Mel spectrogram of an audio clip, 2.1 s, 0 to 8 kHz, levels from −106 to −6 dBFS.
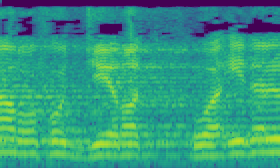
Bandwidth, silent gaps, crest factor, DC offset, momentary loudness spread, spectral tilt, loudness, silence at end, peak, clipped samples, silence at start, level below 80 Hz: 7.4 kHz; none; 18 dB; under 0.1%; 7 LU; -3.5 dB/octave; -19 LUFS; 0 s; -2 dBFS; under 0.1%; 0 s; -56 dBFS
